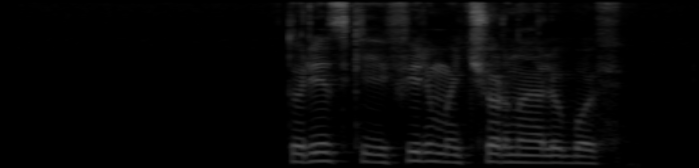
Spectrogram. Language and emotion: Russian, neutral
